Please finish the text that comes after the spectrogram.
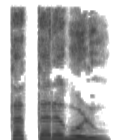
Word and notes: ತಿತ್ತಿರಿಗಾಳೆ: tittirigāḷe

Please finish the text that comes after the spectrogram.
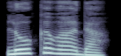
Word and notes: ಲೋಕವಾದ: Kannada

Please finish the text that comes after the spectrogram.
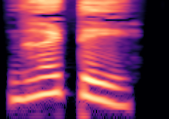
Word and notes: ಕಟೆ: kaṭe

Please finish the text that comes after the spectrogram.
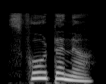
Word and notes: ಸ್ಫೋಟನ: sphōṭana

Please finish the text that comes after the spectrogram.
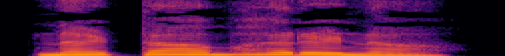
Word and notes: ನಟಾಭರಣ: Kannada

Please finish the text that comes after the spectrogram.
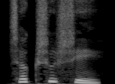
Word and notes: ಚಕ್ಷುಷ್ಯ: caksh'uṣya

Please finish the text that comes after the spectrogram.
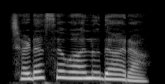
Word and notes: ಛಡಸವಾಲುದಾರ: Kannada

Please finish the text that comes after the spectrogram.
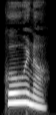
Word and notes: ಕೋವಣ: kōvaṇa

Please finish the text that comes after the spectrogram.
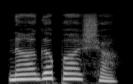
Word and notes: ನಾಗಪಾಶ: nāga pāśa

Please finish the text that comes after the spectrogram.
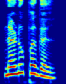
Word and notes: ನಡುಪಗಲ್: Kannada

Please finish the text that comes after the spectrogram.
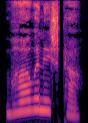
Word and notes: ಭಾವನಿಷ್ಠ: bhāva niṣṭa

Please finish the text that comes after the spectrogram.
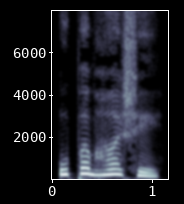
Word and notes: ಉಪಭಾಷೆ: upa bhāṣe

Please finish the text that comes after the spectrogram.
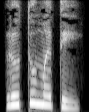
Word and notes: ಋತುಮತಿ: kannada

